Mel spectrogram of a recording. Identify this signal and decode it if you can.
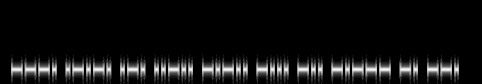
Morse code (Japanese Wabun code), heard as a keyed tone, about 34 wpm, 700 Hz. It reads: ソンナトキハホエタリ
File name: kawa / Morse sample / kamyu 130 cpm 700 Hz Crispy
